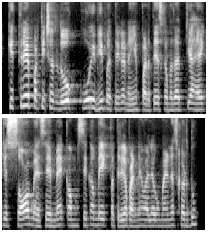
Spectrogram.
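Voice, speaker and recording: A man's voice: high-pitched, darkish tone. A man teaching a maths and reasoning lesson for exam preparation, explaining step by step and checking often whether his students have understood. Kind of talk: exam-prep classroom lecture.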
